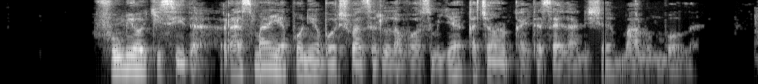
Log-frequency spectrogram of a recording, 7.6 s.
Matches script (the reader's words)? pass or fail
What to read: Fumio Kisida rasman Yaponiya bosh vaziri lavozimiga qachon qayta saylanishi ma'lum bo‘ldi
pass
